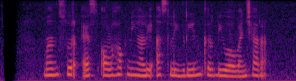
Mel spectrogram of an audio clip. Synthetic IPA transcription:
mansurɛsɔlɦɔk̚niŋaliʔasliɡɾinkɨrdiwawaɲt͡ʃaɾa̰

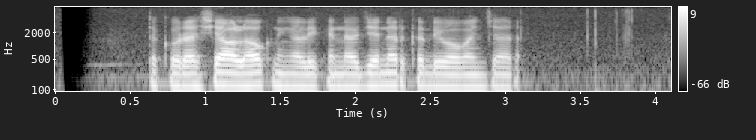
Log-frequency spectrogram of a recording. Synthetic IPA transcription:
t̪əkuɾasiaɔlɦɔk̚niŋalikənald͡ʒɛnərkɨrdiwawaɲt͡ʃaɾa

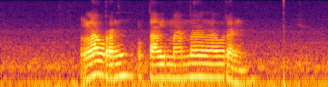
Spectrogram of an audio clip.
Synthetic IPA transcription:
lauɾənut̪awimamalauɾən

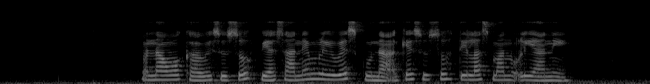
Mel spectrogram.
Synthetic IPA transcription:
mənɔwɔɡ̥a̤wesusʊhb̥i̤asanemliwɪsɡ̥ṳnaʔkesusʊht̪ilasmanṵʔliane

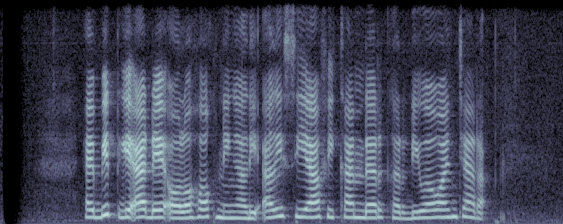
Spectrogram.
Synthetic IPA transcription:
ʔɛbit̪̚ɡɛadɛʔɔlɔɦɔk̚niŋaliʔalisiafikandərkɨrdiwawaɲt͡ʃaɾa

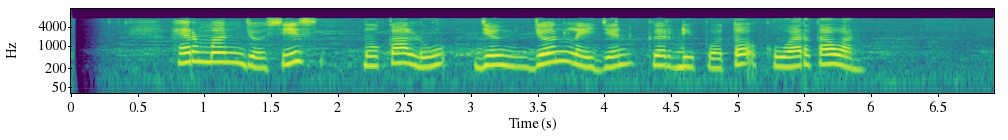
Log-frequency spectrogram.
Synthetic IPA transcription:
hɛrmand͡ʒɔsismɔkalud͡ʒɨŋd͡ʒɔnlɛd͡ʒənkɨrdipɔt̪ɔkuwart̪awan

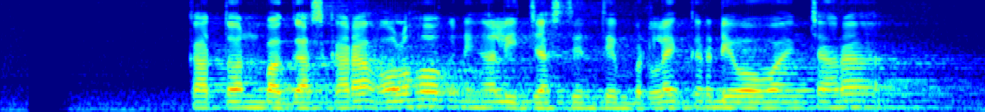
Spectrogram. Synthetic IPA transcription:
kat̪ɔnbaɡaskaɾaɔlɔɦɔkəniŋalid͡ʒast̪int̪imbərlɛkərdewawaɲt͡ʃaɾa

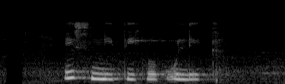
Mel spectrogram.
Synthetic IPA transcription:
esinitʼik̬ʼɔk̬ʼulɛːkʰḁ

